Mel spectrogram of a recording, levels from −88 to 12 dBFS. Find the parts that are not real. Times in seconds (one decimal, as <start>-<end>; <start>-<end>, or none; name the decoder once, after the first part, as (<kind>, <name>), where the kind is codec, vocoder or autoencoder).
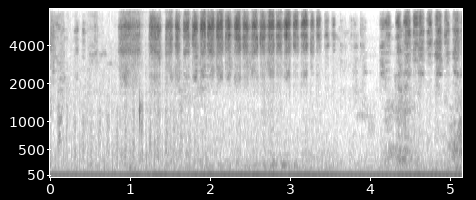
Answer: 0.8-1.6 (codec, DAC); 2.0-3.3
